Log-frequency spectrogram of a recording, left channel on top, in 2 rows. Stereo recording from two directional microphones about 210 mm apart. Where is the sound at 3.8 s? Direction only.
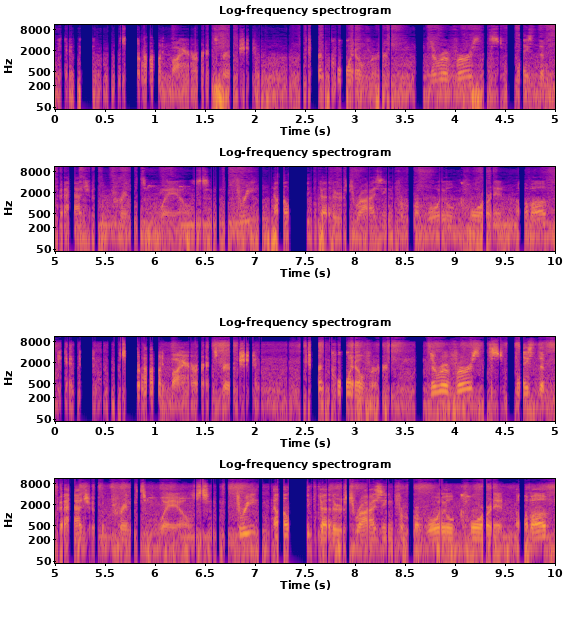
Centre (ahead or behind).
